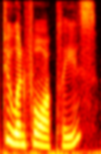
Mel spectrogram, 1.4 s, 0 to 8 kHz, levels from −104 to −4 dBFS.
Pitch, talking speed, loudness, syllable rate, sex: 210 Hz, 175 wpm, -18 LUFS, 4.0 syllables/s, female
